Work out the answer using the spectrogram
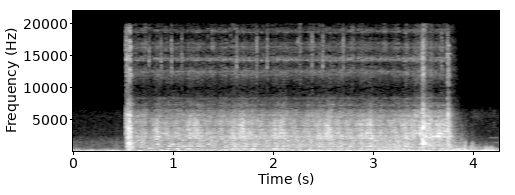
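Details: Barn-find Cadillac 7-liter V8, first start attempts after 30+ years, on charged battery: starter cranks evenly about three seconds, engine never catches; no fuel getting through yet, fuel later seen reaching sediment bowl.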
